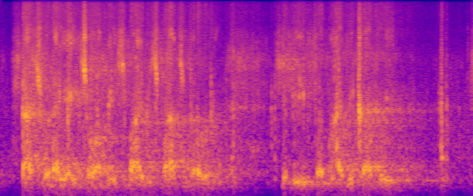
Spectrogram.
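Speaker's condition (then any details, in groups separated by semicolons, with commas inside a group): Laryngectomy; speaks using device in throat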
